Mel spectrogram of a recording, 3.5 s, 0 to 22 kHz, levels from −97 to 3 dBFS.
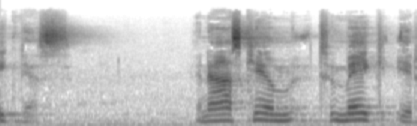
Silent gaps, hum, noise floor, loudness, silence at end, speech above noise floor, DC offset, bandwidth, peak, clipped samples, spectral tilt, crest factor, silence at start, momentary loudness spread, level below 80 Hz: none; none; -60 dBFS; -23 LUFS; 0 s; 33 dB; under 0.1%; 16 kHz; -2 dBFS; under 0.1%; 0 dB/octave; 26 dB; 0 s; 18 LU; -64 dBFS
